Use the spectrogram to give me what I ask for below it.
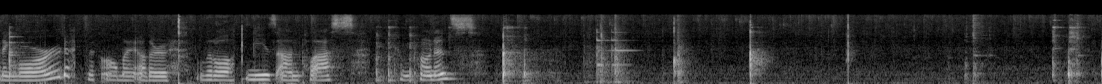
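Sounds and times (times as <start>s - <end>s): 
speech: 0.0s - 5.3s
tofu sizzling as it fries in a pan: 0.0s - 11.0s.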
